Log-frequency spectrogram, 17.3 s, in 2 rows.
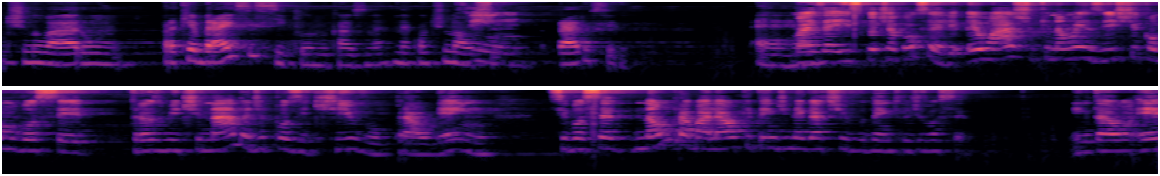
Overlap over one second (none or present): none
